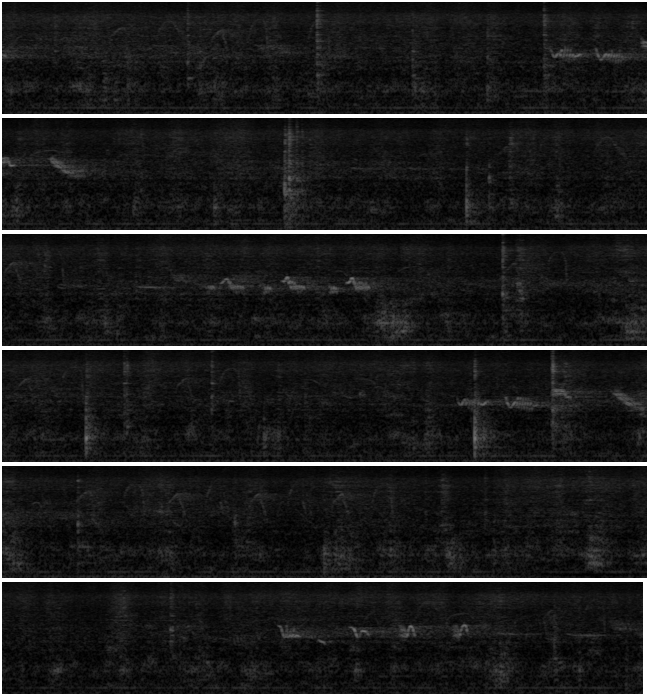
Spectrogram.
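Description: Chopped onions and a whole tomato sizzling in oil in a kadai, with a metal spatula stirring and scraping, knocking and clicking against the pan.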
